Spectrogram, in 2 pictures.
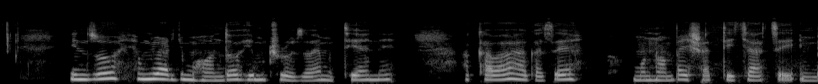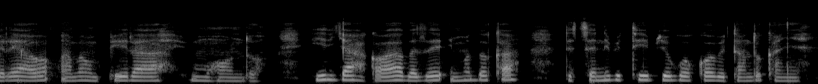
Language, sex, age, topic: Kinyarwanda, male, 18-24, finance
